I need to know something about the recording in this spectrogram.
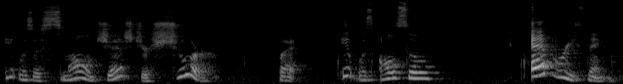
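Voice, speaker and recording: A woman reading a children's picture book aloud in an expressive, theatrical way, with dramatic pauses and emphasis. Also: high-pitched, echoey room.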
